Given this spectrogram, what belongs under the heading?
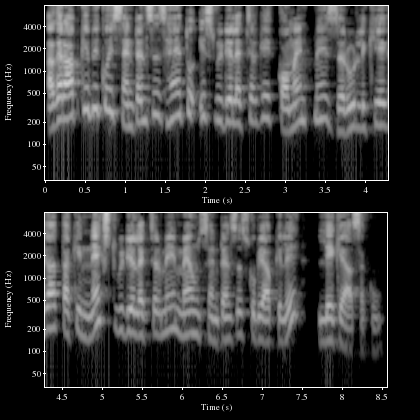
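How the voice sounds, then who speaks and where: A man with an Indian English accent teaching English in an online video lecture. He addresses viewers directly and says English sentences slowly and deliberately. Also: sits high, animated.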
